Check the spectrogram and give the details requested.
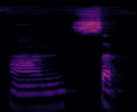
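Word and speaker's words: answer: देखिए आंसर, देखिए क्या बोलता हूँ मैं इसे, देखिए हिंदी में इसको हिंदी क्या कहते हैं, आंसर।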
